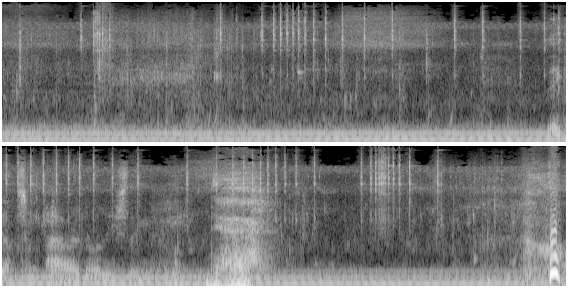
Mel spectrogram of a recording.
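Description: A boat motor running steadily, a constant hum, while a fish is played off the boat. Brief muffled voices come in around the middle, with a short louder one about six seconds in.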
